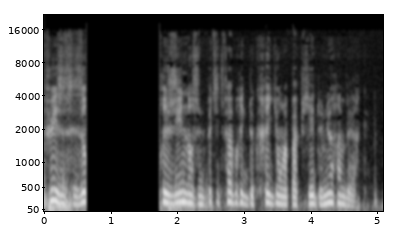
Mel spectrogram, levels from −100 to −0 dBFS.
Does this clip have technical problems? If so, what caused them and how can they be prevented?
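Yes. A rebuffering stall runs from 0.63 to 1.73 s: the player exhausted its downloaded audio, fell silent for 1.1 s while waiting for data, then resumed exactly where it stopped with "dans une petite fabrique", so nothing is lost but time is added. A larger playback buffer or an adaptive bitrate that drops quality before the buffer empties would prevent it.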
